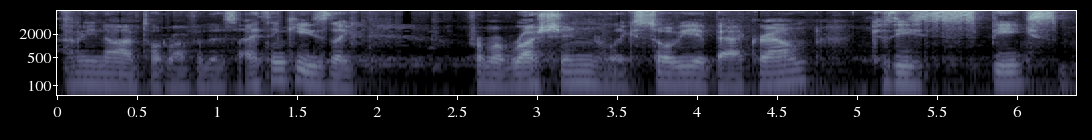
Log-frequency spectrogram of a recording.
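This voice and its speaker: Low-voiced young man telling rambling stories. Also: fairly even intonation, normal speed, a bit bright, a little hiss or hum. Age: young adult. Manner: rambling storyteller, drops into quoted voices. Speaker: podcast co-host. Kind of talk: casual chat.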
